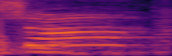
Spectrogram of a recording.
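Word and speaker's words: Jamacha: Hamishaw?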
